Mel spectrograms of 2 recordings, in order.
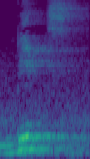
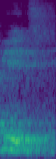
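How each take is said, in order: First: The final consonant ends in a hissing air release. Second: The final consonant sounds like a 'ch'. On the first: The speaker calls it right. "Ada s-nya di belakang" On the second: The speaker calls it wrong. "Lalu ini juga bukan dibaca beach"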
